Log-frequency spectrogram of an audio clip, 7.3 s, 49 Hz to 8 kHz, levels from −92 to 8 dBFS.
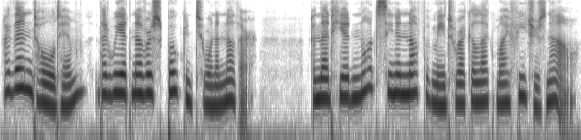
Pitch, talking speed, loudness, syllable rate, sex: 230 Hz, 215 wpm, -18 LUFS, 5.6 syllables/s, female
